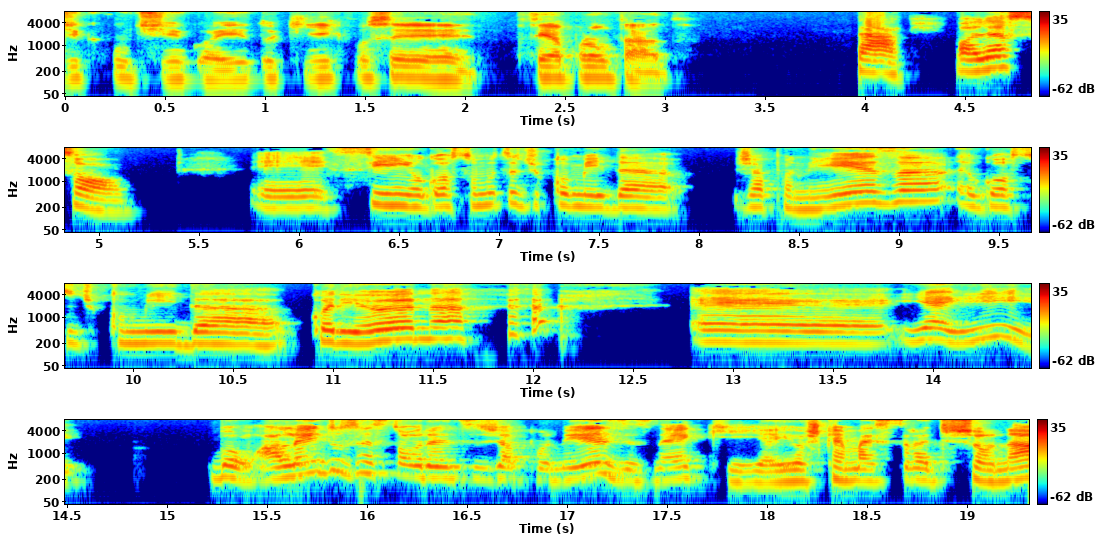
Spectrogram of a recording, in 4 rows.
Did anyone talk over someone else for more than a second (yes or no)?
no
